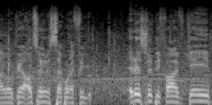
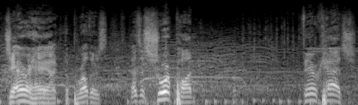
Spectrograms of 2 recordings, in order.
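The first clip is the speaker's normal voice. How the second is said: excited call; 6 dB louder, slower than usual. Real, not acted. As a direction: rise with the play. Live play-by-play rising excitement.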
